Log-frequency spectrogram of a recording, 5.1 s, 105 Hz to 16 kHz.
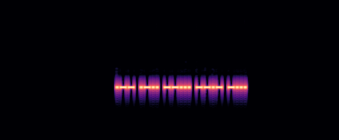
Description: Morse code, heard as a keyed tone, about 40 wpm, 700 Hz. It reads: WL7QB
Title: USA Call Signs - 5 Characters - Repeated 2x - 40wpm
